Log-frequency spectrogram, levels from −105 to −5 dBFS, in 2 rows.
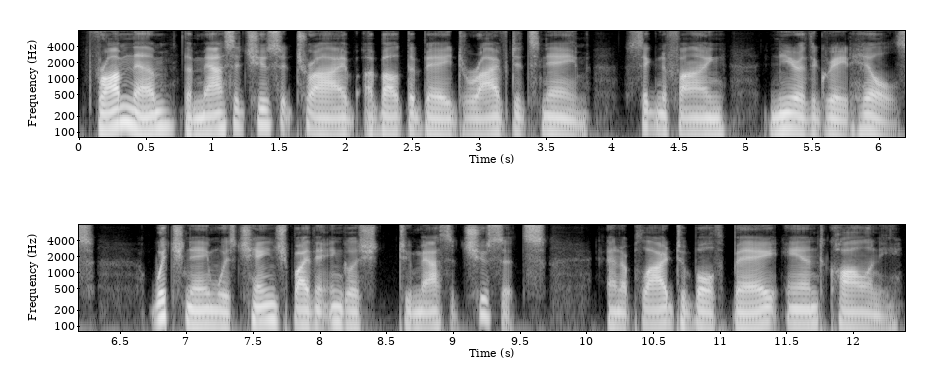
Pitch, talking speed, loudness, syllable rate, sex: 100 Hz, 155 wpm, -22 LUFS, 4.6 syllables/s, male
